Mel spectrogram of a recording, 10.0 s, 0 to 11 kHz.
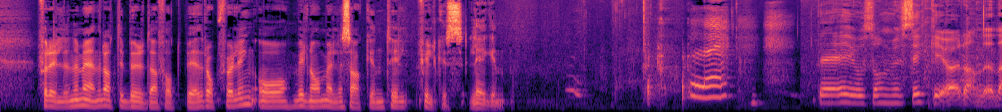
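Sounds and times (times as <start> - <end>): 
speech: 0.4 - 5.3, 6.4 - 10.0
baby babbling and cooing happily: 5.7 - 5.9, 6.8 - 8.0.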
